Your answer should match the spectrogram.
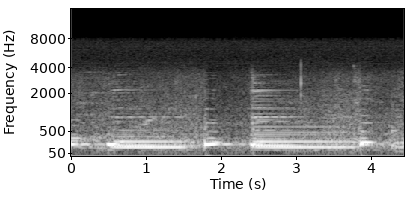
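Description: Solo acoustic guitar strummed: sharp strummed chords, two of them left to ring for more than a second each.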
